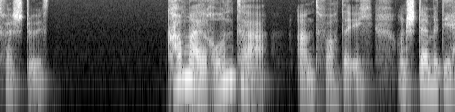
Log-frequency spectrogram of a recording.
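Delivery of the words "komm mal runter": retort. Acted. Caro retorts to angry Markus.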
